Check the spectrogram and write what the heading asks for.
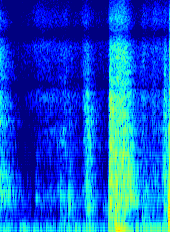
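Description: A single dull thump about one and a half seconds in: feet landing on a carpeted floor as they are jumped back into a plank during a squat thrust.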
